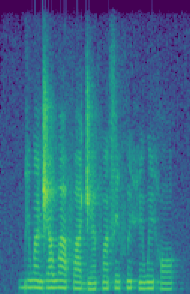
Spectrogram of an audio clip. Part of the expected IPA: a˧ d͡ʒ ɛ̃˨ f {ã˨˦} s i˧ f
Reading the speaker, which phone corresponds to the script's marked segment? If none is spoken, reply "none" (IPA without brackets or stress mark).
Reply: ã˨˦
